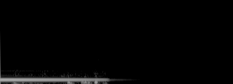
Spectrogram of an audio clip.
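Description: A loud, steady low hum from the hall's sound system, one tone with faint overtones, with a few soft handling thumps on the handheld microphone under it; it cuts off suddenly about a second in.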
